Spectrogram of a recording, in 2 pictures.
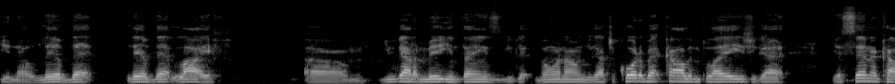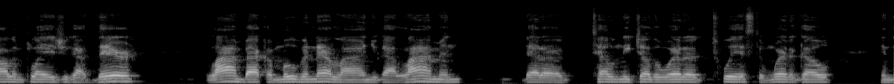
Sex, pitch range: male, 110-125 Hz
